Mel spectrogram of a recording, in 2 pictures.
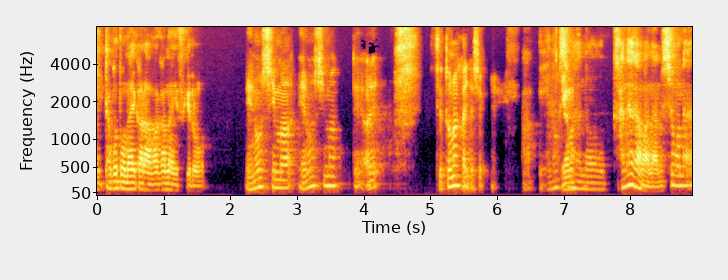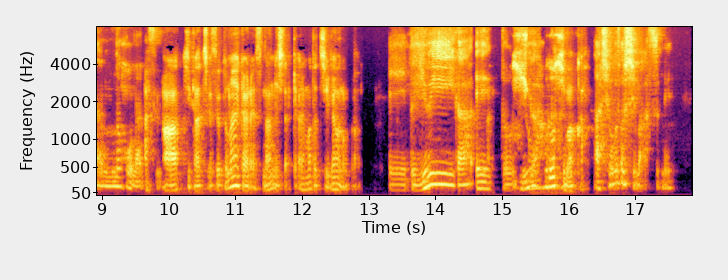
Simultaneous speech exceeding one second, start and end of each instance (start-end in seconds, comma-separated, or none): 14.8-16.4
